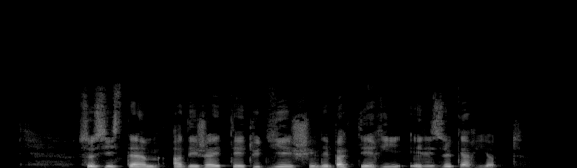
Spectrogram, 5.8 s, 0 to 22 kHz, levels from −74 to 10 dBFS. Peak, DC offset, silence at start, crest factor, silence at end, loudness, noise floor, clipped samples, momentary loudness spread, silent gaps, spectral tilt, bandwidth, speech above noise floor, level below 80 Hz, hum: -4 dBFS; under 0.1%; 0.8 s; 24 dB; 0.6 s; -27 LUFS; -77 dBFS; under 0.1%; 8 LU; none; -5.5 dB/octave; 11 kHz; 51 dB; -70 dBFS; none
